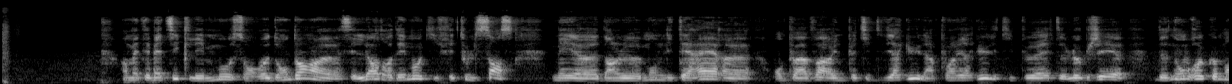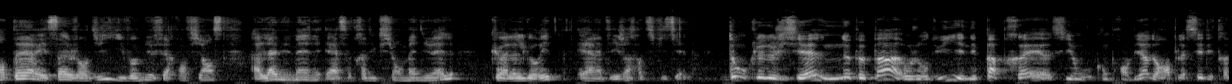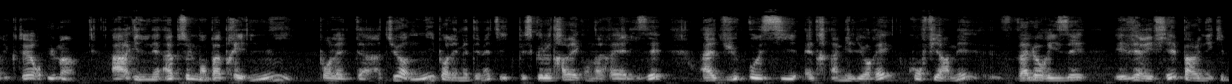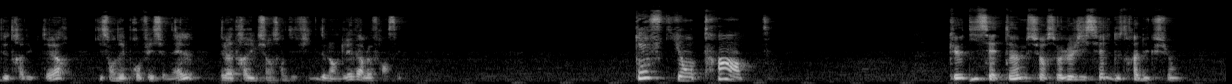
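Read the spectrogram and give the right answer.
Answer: Il n'est pas prêt à remplacer les traducteurs humains, ni pour la littérature ni pour les mathématiques : son travail a dû être vérifié par des traducteurs professionnels.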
